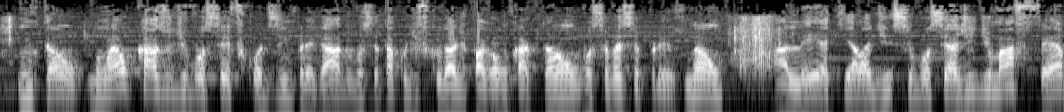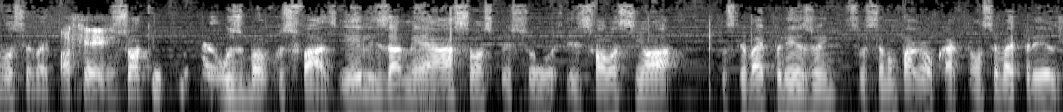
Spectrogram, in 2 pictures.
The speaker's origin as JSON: {"language": "Portuguese", "region": "São Paulo", "country": "Brazil", "moved": "yes", "lives_now": "Dubai, United Arab Emirates", "said": "Eu sou de São Paulo"}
